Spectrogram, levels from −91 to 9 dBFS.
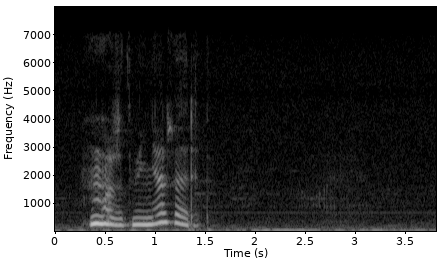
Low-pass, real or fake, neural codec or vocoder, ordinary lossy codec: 7.2 kHz; real; none; none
